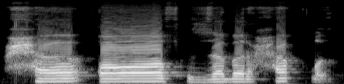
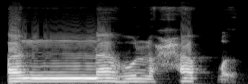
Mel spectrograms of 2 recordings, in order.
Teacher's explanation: مشدد حرف ہے، قوف کو ہا کے ساتھ ملائیں گے اور قوف حروف مستعلیہ کا حرف ہے، اس کو پر یعنی موٹا کر کے پڑھنا ہے ، قوف کے اوپر پیش ہے، اس کو آگے بغیر کھینچے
